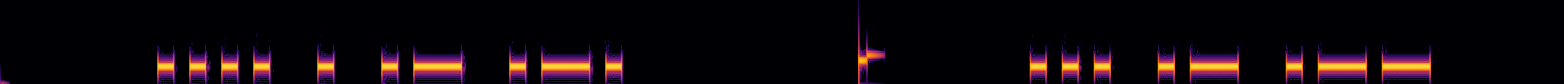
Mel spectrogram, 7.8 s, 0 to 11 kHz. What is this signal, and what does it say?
Morse code, heard as a keyed tone, about 15 wpm, 700 Hz. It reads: HEAR SAW
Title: Sentences from Top 300 Words - New Word Drill - 15wpm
